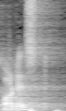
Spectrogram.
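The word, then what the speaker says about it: honest: এখানে আপনারা হরেস্ট বলবেন না। এখানে উচ্চারণটা হচ্ছে অনেস্ট।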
